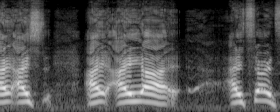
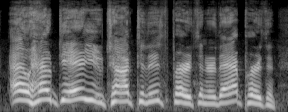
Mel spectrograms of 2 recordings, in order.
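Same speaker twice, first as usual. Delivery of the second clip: mocking scold; 6 semitones higher than usual. Mocking judgmental church people.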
